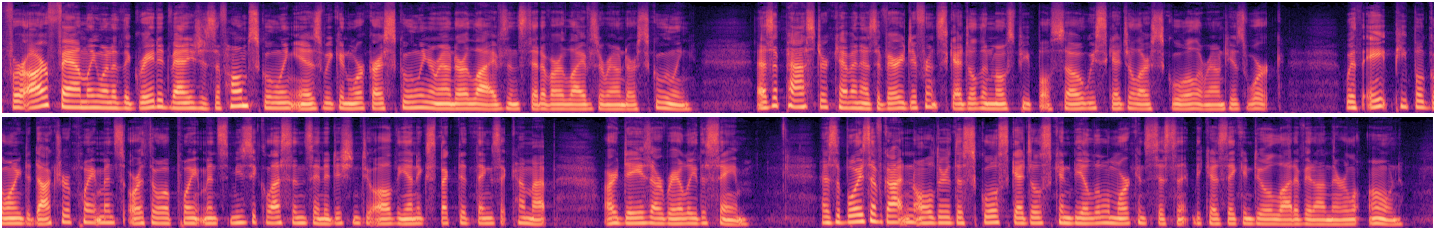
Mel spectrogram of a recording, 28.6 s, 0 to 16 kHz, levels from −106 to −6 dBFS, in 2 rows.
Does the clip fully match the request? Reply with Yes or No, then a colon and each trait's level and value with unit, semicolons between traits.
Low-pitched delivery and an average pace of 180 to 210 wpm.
No: medium, 170 Hz; fast, 205 wpm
